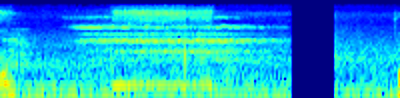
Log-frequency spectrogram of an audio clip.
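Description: Car-repair-shop background noise: a steady low hum with a hiss lasting about a second around the middle, a single sharp click, then the sound cuts out briefly near the end.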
